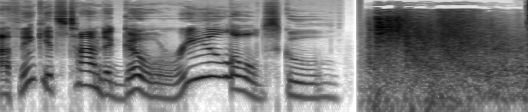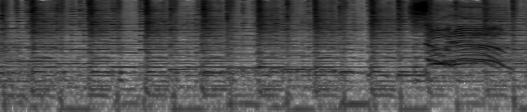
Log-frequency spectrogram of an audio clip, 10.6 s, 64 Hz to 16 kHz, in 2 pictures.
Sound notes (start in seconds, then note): 3.6 thunderous explosion; 5.2 country band music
